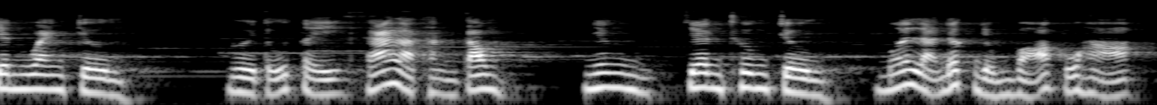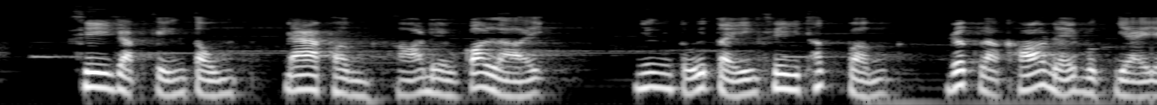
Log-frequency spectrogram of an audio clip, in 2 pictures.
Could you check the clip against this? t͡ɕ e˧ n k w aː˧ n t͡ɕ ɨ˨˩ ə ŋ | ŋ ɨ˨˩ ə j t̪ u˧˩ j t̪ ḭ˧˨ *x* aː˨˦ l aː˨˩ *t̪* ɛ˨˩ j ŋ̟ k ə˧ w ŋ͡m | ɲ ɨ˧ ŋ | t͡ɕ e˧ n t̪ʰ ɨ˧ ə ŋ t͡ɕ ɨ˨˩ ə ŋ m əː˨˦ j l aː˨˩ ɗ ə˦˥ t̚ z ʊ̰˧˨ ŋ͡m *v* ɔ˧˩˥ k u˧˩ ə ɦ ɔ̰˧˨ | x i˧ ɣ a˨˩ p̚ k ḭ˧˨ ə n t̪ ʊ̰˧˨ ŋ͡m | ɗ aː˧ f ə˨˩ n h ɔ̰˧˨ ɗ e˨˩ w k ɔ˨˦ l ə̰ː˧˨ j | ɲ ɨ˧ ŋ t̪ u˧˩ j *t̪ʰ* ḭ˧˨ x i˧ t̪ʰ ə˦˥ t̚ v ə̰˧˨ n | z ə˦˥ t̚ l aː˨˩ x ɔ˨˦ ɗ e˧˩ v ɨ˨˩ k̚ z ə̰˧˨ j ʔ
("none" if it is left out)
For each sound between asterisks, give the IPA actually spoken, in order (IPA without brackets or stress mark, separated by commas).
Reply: x, t̪ʰ, v, t̪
